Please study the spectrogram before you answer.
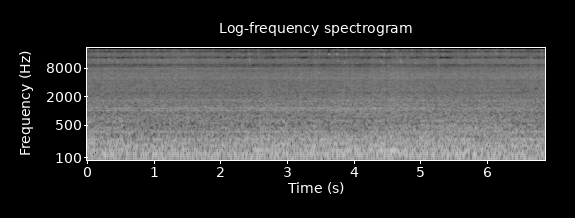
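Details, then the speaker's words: Circulator pump on a Raypak 1753A modulating vertical boiler kicking on after the leaking water flow switch was replaced. A steady, smooth low hum with no rattle or cavitation while the flow switch starts to move; normal. "All right. Pump just kicked on. Let's check our flow."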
